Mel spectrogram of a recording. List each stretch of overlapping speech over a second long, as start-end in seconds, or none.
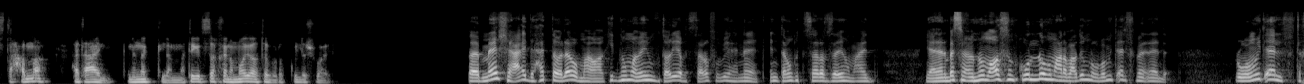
none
